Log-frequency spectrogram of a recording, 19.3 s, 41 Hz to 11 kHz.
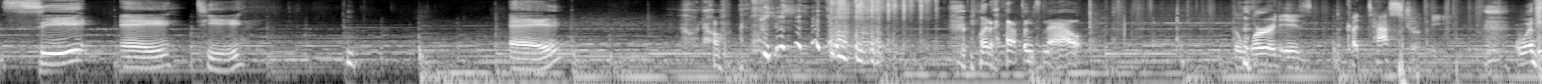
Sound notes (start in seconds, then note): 1.4 suspenseful music; 8.6 group laughing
